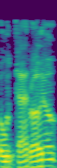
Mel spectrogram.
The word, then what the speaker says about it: Ataru: cuarto también conocida como ataru pronunciado utaro o la forma de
